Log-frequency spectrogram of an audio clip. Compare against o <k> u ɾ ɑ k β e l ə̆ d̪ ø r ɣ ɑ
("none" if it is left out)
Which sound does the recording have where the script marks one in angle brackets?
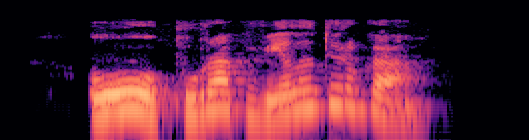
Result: p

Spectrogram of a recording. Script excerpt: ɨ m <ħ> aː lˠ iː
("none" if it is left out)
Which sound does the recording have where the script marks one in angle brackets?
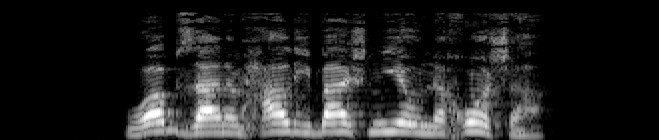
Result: ħ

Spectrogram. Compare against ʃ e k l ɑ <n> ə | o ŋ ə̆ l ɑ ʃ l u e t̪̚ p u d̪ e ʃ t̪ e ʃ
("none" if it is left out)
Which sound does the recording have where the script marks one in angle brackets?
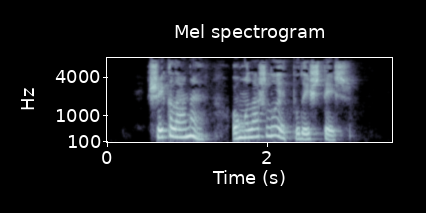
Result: n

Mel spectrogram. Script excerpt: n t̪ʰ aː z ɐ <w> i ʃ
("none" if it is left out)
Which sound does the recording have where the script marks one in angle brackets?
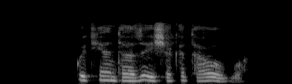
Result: none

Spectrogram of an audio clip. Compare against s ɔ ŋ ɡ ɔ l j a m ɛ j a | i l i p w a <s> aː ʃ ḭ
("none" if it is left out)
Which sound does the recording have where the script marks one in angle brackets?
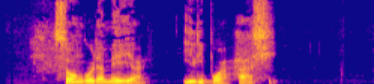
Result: h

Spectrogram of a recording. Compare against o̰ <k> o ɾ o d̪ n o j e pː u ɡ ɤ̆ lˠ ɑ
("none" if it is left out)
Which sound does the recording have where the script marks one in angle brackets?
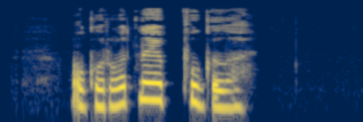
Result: ɡ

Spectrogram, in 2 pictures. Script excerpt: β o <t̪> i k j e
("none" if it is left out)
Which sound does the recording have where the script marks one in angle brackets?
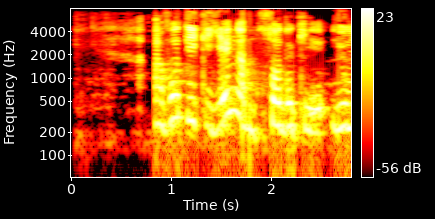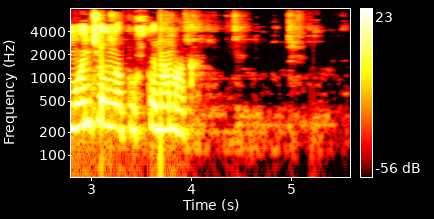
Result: t̪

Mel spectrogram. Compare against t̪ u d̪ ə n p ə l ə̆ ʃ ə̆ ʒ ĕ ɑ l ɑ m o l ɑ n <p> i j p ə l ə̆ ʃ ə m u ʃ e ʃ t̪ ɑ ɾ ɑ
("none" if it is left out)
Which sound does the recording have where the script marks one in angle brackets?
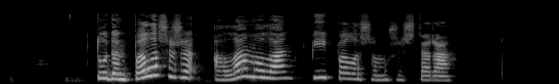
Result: p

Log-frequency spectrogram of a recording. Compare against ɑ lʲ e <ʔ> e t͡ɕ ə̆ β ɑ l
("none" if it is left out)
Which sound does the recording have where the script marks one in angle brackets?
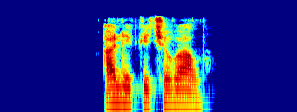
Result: k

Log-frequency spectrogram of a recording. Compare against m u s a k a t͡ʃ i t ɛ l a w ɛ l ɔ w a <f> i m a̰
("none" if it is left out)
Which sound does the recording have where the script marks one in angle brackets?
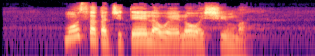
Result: ʃ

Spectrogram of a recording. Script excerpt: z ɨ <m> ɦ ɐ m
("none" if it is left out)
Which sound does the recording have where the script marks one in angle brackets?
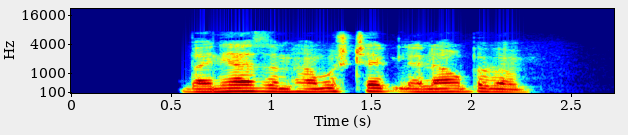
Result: m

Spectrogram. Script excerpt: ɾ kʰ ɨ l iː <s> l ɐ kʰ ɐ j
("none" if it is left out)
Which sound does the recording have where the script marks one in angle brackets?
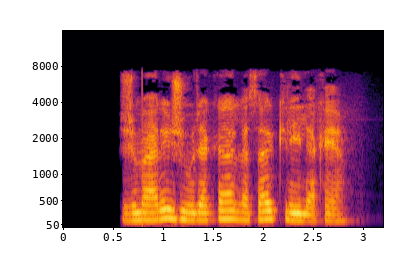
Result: none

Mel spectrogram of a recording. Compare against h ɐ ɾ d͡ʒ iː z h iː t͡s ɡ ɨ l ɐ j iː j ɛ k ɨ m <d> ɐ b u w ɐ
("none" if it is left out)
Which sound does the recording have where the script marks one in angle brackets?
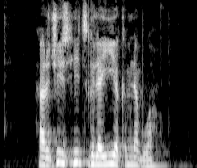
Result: n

